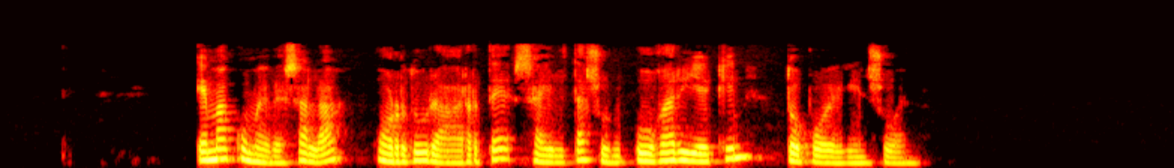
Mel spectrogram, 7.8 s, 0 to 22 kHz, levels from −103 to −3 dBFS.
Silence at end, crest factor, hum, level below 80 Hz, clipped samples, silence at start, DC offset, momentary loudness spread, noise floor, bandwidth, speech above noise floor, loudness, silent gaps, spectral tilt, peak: 1.7 s; 18 dB; none; -70 dBFS; under 0.1%; 1.3 s; under 0.1%; 9 LU; under -90 dBFS; 7.6 kHz; over 68 dB; -23 LUFS; none; -7 dB/octave; -6 dBFS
